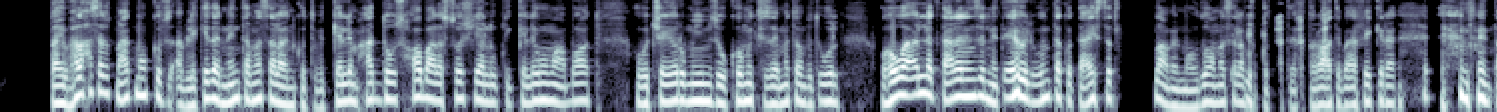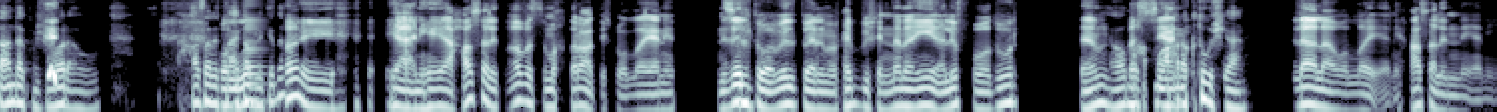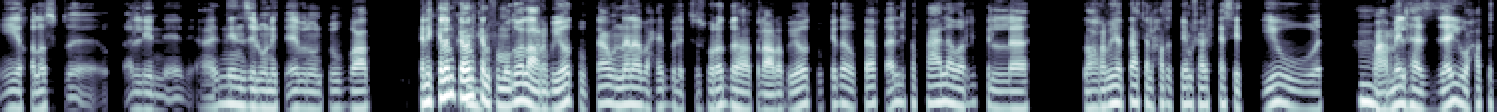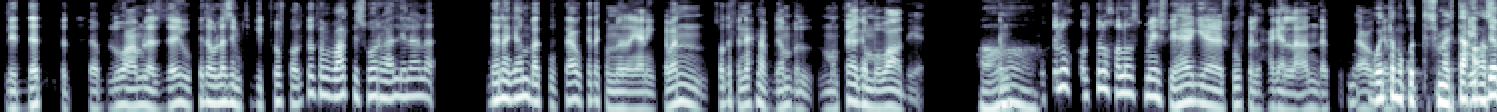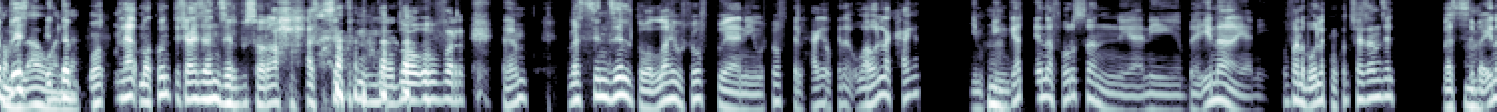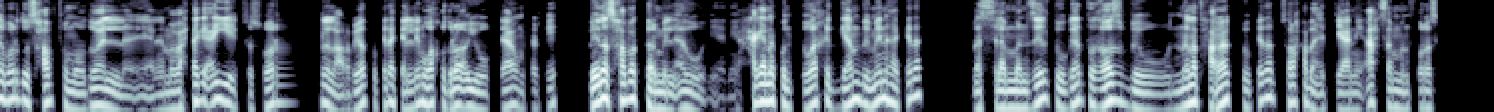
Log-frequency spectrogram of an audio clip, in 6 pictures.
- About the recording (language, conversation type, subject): Arabic, podcast, إزاي بتنمّي علاقاتك في زمن السوشيال ميديا؟
- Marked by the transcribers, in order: in English: "الSocial"; in English: "وبتشيروا memes وcomics"; chuckle; giggle; laugh; laugh; in English: "ليدّات"; laughing while speaking: "عايز أنزِل بصراحة، حسّيت إن الموضوع over"; giggle; in English: "over"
